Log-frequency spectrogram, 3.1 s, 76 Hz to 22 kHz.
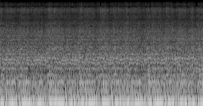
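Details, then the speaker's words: Renault Clio 182 with replacement engine just fitted, auxiliary belt left off, jump-started, first start: low lumpy idle with uneven pulses and occasional stumbles, stuttery but running; rough running, cause unknown. "It's a bit It's a bit stuttery, but it starts. That's a bonus."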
